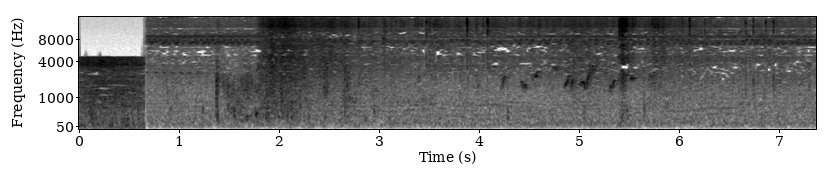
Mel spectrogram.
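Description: Outdoor ambience: a steady soft hiss, with a few short bird chirps about four to five seconds in and a sharp click just after. A louder rush of noise cuts off suddenly under a second in.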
